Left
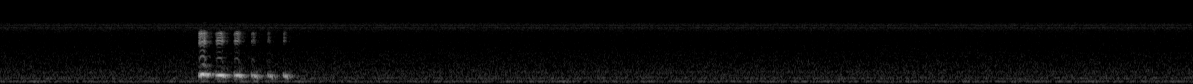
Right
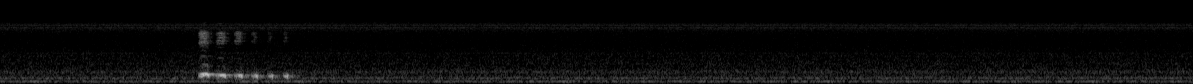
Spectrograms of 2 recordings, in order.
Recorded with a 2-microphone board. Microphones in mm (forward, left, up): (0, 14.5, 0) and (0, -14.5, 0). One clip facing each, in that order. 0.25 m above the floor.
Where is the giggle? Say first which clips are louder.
Left 2 dB; 50° left (ahead or behind), 3 m.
